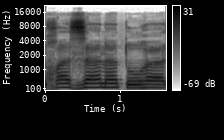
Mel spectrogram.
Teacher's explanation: خا کو پر پڑھیں گے موٹا، گلے سے ادا کریں گے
